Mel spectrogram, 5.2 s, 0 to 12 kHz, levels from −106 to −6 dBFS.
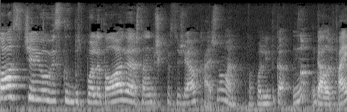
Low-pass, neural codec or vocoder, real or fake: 10.8 kHz; none; real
